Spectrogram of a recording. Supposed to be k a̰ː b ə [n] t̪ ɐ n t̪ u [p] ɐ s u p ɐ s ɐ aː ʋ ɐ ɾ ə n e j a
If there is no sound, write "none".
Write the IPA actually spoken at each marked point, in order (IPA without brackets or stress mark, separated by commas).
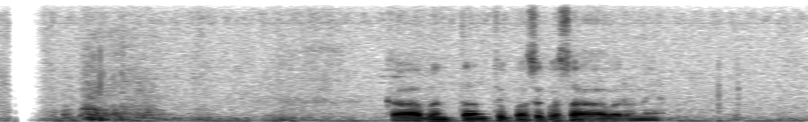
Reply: n, p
